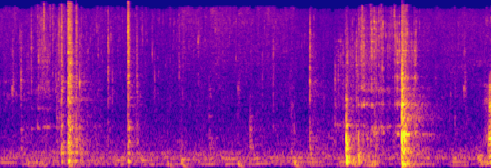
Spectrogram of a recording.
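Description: A wooden spoon scrapes and knocks against a frying pan.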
